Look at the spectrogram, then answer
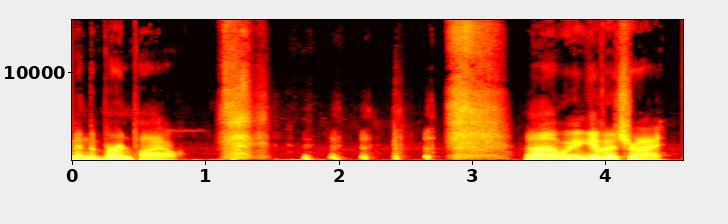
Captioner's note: chuckling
